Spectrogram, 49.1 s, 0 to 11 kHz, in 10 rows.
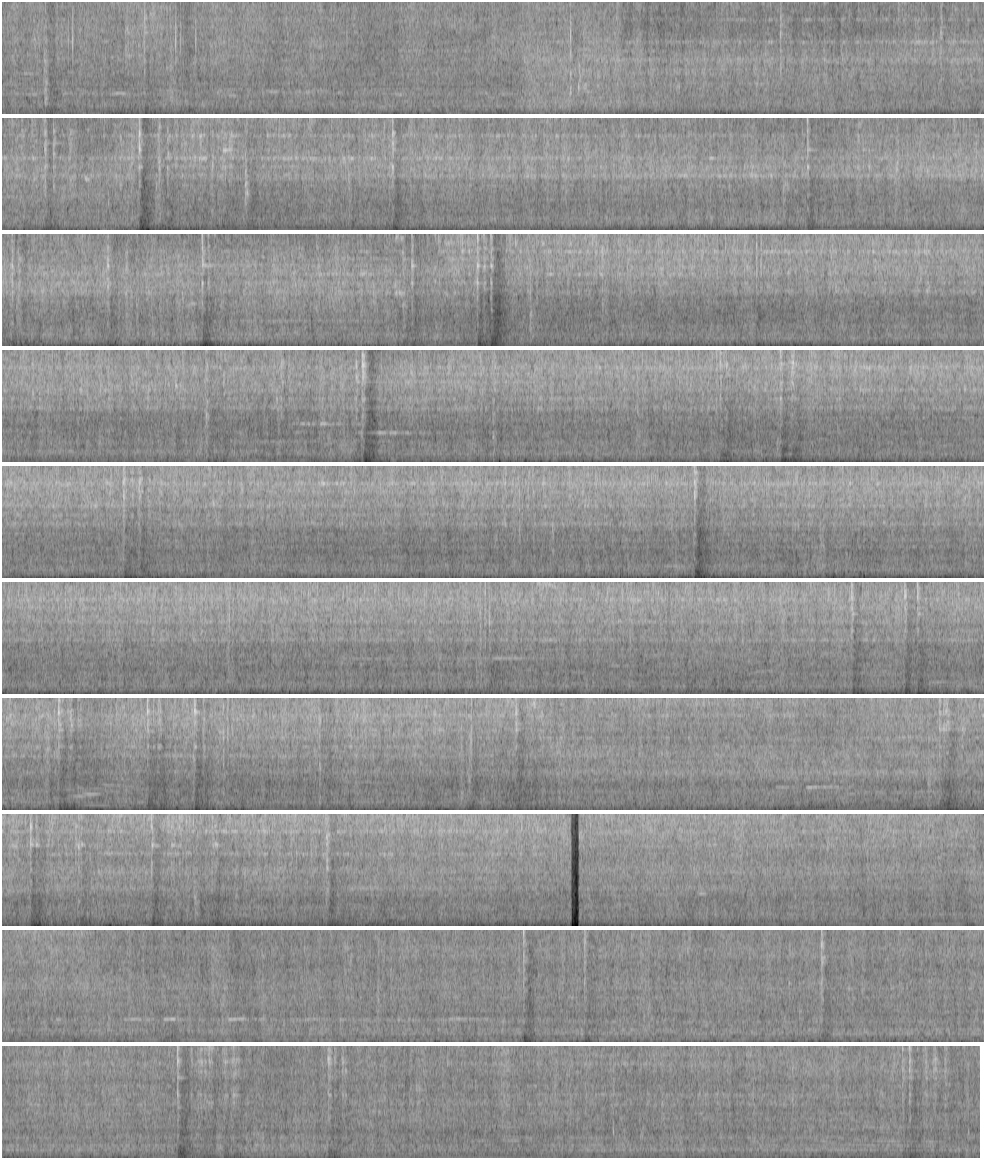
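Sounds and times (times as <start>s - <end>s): miniature train rattling on track: 0.0s - 49.0s.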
